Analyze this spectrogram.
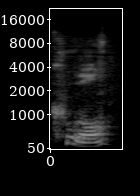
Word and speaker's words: Kuhl: collection this particular flute is made by Gary cool his last name is spelled K Uhl they live in crow Oregon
